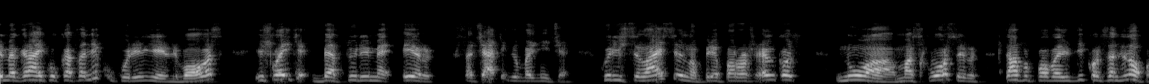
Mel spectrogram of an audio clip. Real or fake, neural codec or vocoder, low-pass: real; none; 7.2 kHz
